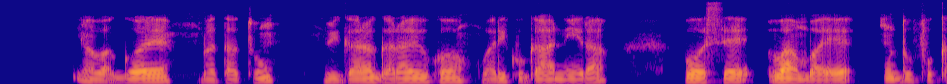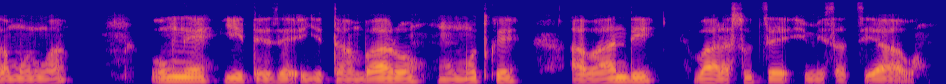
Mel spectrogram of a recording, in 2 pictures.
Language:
Kinyarwanda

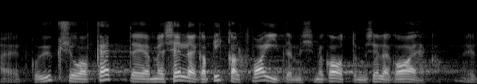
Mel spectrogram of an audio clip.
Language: Estonian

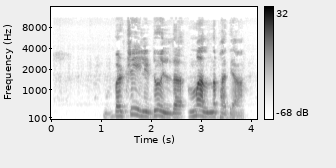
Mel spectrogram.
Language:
Kohistani Shina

